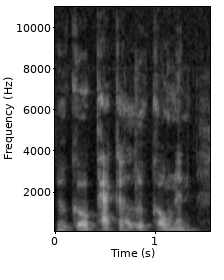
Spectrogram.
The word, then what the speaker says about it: Ukko-Pekka Luukkonen: Now, if you could pronounce his name, you say his name. Take some practice, Ukko-Pekka Luukkonen.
